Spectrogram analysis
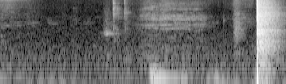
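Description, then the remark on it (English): A single sharp, loud hand clap marking the end of a recording rings out at the very end and fades quickly, after a stretch of faint low rumbling and soft rustling. “So that clap just ends the record.”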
